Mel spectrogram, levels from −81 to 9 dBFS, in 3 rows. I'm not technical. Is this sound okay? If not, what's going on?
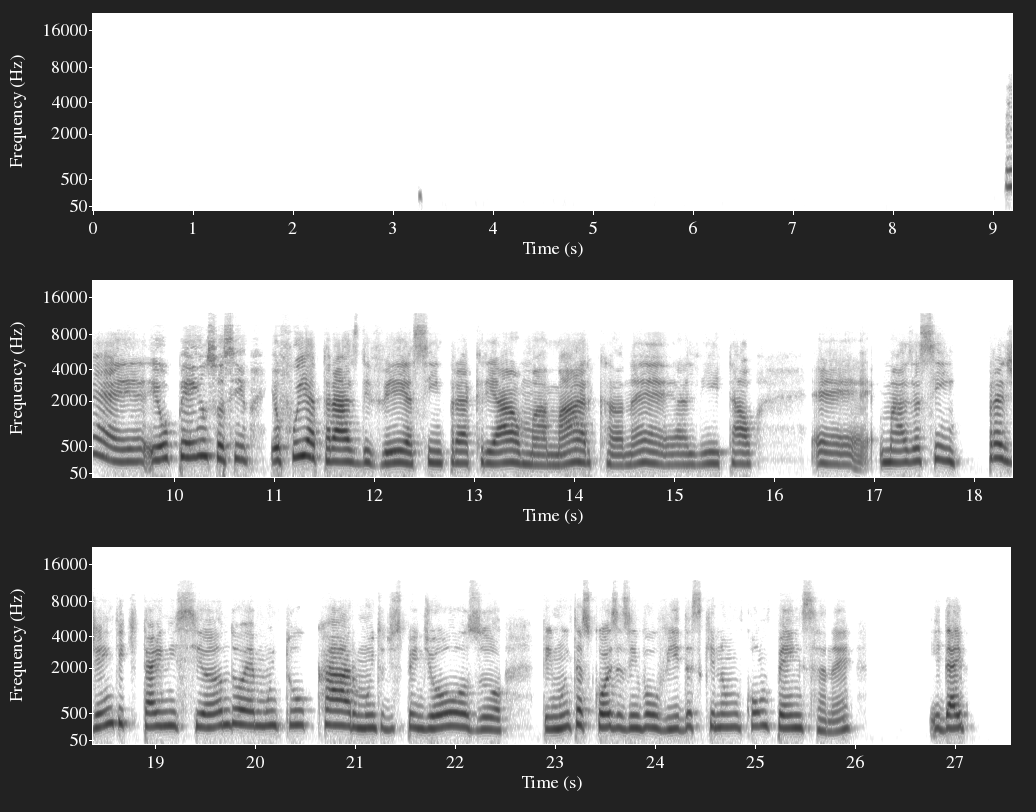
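Yes, nothing is wrong here.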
